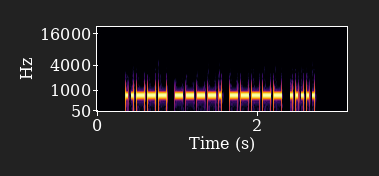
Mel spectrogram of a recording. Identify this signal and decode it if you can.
Morse code, heard as a keyed tone, about 34 wpm, 700 Hz. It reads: 2905
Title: Numbers - 4-Digit 35wpm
